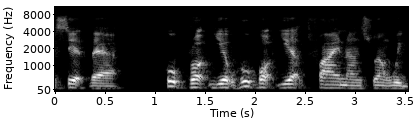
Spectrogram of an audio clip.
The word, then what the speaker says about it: Yel Finance: It's called Yale Finance. I remember that Yale Finance is spelled Y-E-L and then finance.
